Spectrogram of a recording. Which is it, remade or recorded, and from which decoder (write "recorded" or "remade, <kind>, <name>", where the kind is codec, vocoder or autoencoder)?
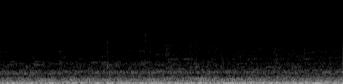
recorded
